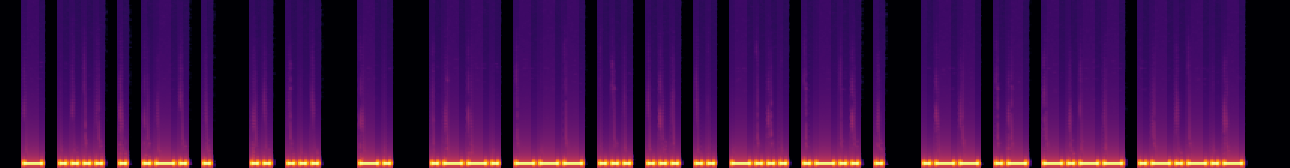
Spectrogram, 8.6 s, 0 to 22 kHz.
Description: Morse code, heard as a keyed tone, about 32 wpm, 700 Hz. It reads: THERE IS N POSSIBLE WAY.
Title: Sentences from Top 500 Words and Abbreviations 30wpm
